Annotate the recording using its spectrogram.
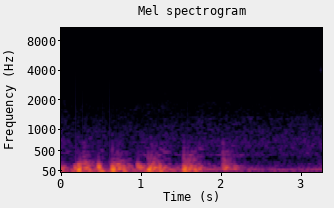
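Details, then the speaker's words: Rapid low heart thumps with a brief high, squeaky musical tone, classified as a squeaky murmur, generally meaning a mitral valve defect; recorded from a veterinary patient, presented after grade three murmur examples. "it's not a squeaky toy inside the patient I promise it's not it's just we classify it as a squeaky murmur it's amazing isn't it"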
